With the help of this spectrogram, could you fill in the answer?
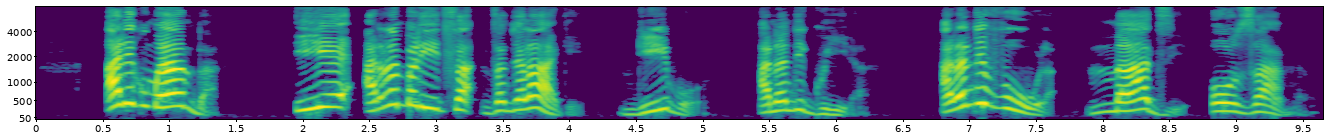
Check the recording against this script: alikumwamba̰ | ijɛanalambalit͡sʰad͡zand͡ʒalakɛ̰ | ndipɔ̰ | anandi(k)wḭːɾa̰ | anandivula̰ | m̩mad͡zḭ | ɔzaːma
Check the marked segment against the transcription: incorrect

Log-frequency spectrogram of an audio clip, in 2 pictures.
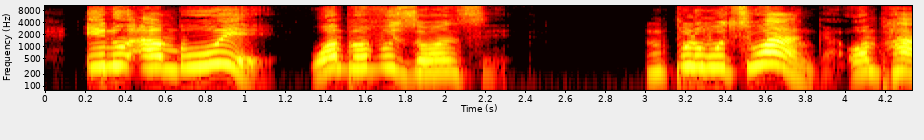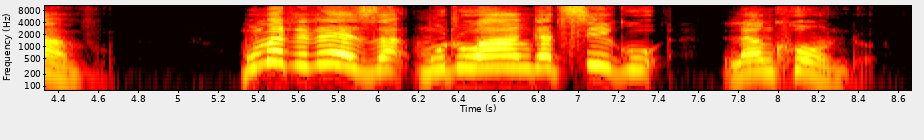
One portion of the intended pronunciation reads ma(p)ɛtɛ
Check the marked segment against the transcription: incorrect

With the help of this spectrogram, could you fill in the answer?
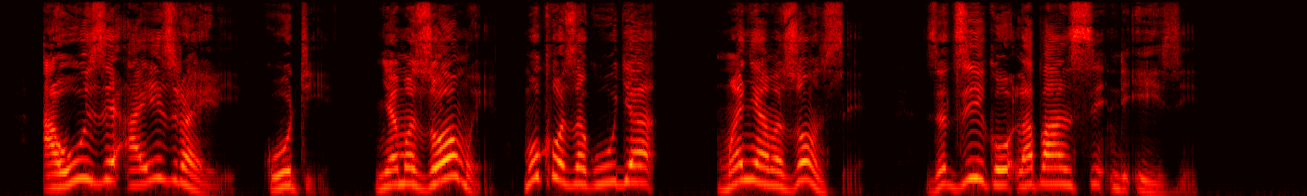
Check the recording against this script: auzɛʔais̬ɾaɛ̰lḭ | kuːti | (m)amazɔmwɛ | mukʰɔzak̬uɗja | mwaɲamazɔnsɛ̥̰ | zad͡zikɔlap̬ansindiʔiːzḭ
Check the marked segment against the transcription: incorrect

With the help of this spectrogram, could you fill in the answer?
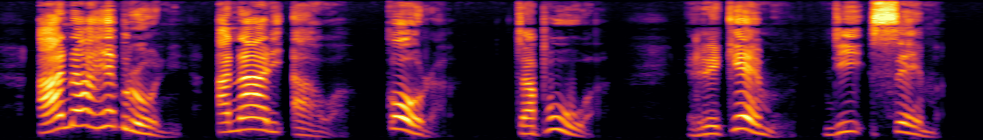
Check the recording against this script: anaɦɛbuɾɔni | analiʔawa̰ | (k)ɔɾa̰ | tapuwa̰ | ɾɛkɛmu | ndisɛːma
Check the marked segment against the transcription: correct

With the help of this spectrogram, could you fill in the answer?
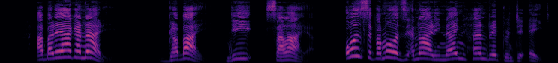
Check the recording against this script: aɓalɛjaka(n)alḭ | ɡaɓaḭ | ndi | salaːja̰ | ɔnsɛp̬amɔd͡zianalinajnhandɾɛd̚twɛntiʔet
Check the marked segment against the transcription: correct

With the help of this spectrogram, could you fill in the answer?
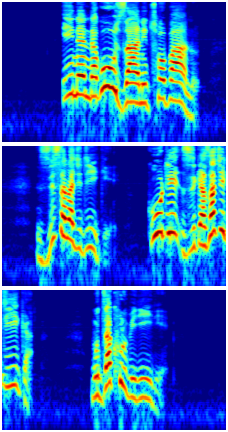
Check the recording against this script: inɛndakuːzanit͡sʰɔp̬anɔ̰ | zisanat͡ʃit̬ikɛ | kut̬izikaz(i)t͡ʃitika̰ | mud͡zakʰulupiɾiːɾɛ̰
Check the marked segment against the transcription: incorrect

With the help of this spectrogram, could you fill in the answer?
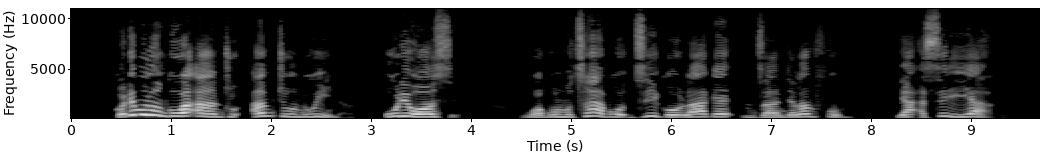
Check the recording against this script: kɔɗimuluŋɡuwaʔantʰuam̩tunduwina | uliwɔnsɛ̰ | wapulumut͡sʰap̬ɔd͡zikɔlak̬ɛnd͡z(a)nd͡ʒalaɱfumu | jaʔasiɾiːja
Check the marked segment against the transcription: correct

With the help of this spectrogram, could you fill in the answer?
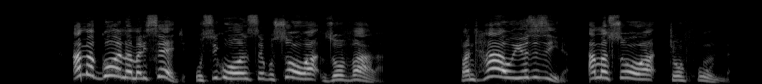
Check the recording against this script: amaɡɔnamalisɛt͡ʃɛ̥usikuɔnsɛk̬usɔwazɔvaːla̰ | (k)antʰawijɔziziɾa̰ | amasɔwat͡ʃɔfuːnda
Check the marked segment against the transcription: incorrect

